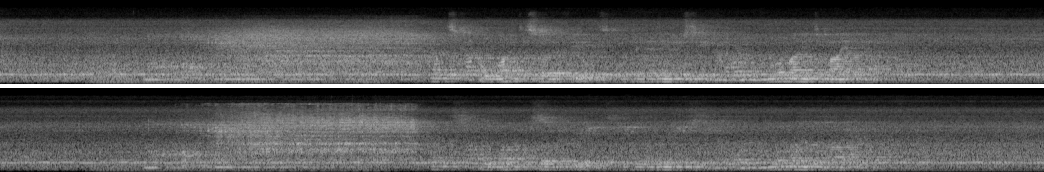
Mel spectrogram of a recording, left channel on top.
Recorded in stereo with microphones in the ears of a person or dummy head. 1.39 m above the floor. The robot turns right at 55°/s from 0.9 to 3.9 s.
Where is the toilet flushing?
175° left, 2.5 m; by 4.2 s 50° right, 2.5 m.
